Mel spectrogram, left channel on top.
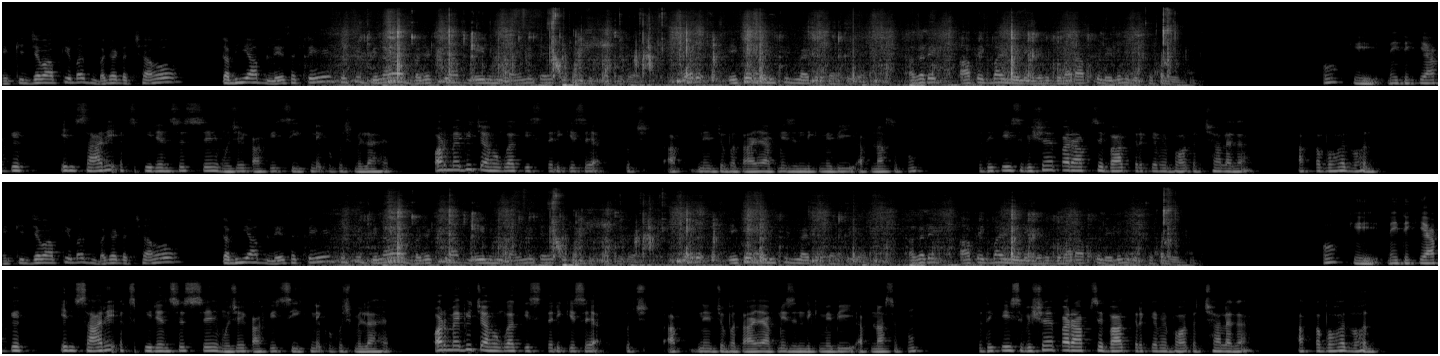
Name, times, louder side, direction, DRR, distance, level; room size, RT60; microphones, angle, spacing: voice 1, 0.0-1.8 2.2-6.4 6.8-8.7 9.1-11.9, left 1 dB, 20° left, 0.4 m, -42 dB
sound 1, 3.0-12.0, left 3 dB, 40° left, 1.1 m, -39 dB
voice 2, 13.2-14.6 14.9-18.2 18.7-23.5 24.1-26.9 27.3-28.1, right 3 dB, 35° right, 0.6 m, -41 dB
5.8 x 5.2 x 4.2 m
head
